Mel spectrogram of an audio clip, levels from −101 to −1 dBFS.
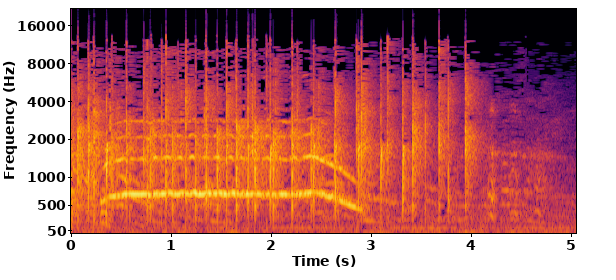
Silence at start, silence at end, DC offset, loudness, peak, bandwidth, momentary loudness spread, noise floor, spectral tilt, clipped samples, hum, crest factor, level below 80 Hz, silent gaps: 0 s; 0.1 s; under 0.1%; -13 LUFS; 0 dBFS; 15 kHz; 14 LU; -35 dBFS; -1.5 dB/octave; under 0.1%; none; 14 dB; -42 dBFS; none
